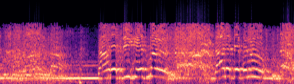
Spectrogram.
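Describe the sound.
A crowd chants a religious slogan in unison in response to a preacher's call, loud drawn-out shouted phrases rising in a couple of strong surges with voices blending together.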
